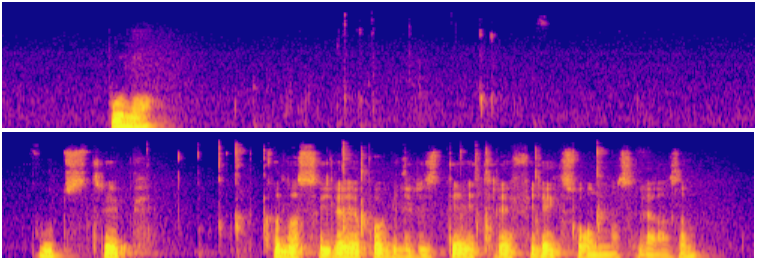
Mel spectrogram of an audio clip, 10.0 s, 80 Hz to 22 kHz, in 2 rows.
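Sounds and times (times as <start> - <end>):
faint clicks: 3.2 - 3.4.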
